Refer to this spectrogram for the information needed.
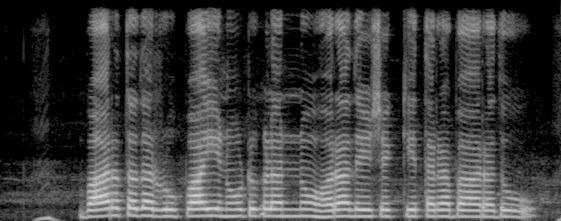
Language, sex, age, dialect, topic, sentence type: Kannada, female, 36-40, Central, banking, statement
